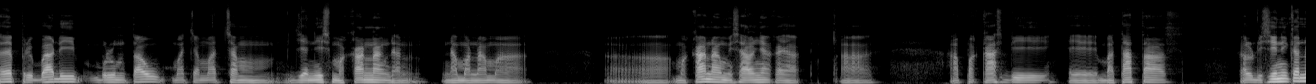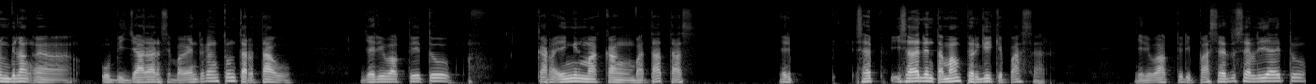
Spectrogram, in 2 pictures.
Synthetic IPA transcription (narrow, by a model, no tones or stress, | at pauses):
sajapɾibadibɛlumt̪aumat͡ʃamːat͡ʃamd͡ʒɛnismakanaŋdanːamanama | ə̰makanaŋmisalɲakajaʔ | ə | a̰pakasbiɛbat̪at̪as | kaludisinikanuŋbilaŋʔə | ubid͡ʒalaɾnsɛbaɡant̪ukant̪ɔŋt̪art̪au | d͡ʒadiwak̚t̪uit̪u | karnaiŋinmakaŋbat̪at̪as | d͡ʒadi | sapis̬adɛŋt̪amampɛrɡikɛpasa̰r | d͡ʒadiwak̚t̪udipasart̪usaaliait̪u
